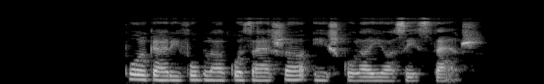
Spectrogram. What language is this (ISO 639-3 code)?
hun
